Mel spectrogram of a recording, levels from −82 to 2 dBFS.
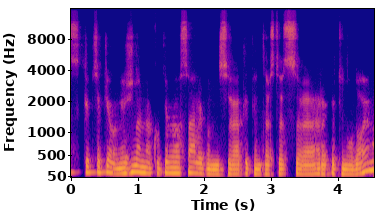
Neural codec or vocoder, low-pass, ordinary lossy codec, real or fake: autoencoder, 48 kHz, 32 numbers a frame, DAC-VAE, trained on Japanese speech; 14.4 kHz; Opus, 32 kbps; fake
